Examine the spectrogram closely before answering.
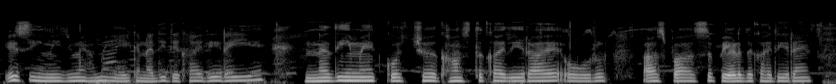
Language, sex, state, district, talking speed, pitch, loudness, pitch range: Hindi, female, Bihar, Bhagalpur, 180 wpm, 160 Hz, -28 LUFS, 155-170 Hz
